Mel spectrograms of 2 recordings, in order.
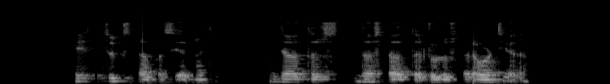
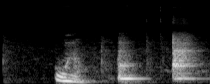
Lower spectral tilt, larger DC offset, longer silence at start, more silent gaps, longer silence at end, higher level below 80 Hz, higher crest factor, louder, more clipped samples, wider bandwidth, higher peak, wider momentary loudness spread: second, -5.5 dB/octave vs -10 dB/octave; neither; first, 0.75 s vs 0.55 s; first, 2.21-2.68 s, 3.38-3.53 s vs none; first, 0.85 s vs 0.1 s; second, -72 dBFS vs -54 dBFS; about the same, 18 dB vs 14 dB; second, -34 LUFS vs -15 LUFS; neither; first, 9.4 kHz vs 4.4 kHz; second, -16 dBFS vs -2 dBFS; first, 12 LU vs 8 LU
